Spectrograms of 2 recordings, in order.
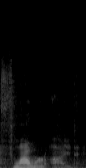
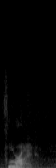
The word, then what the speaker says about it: fluoride: the fluoride ion and that's spelled f-l-u-o-r-i-d-e not flower eyed it's not our it's fluoride ion this is called the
